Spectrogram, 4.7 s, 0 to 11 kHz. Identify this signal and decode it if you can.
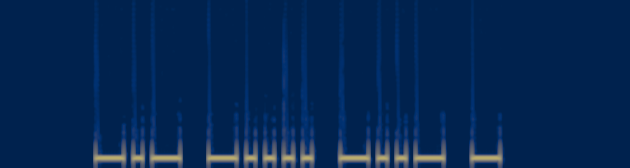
Morse code, heard as a keyed tone, about 17 wpm, 700 Hz. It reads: K6XT
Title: Easy Call Signs - 17wpm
